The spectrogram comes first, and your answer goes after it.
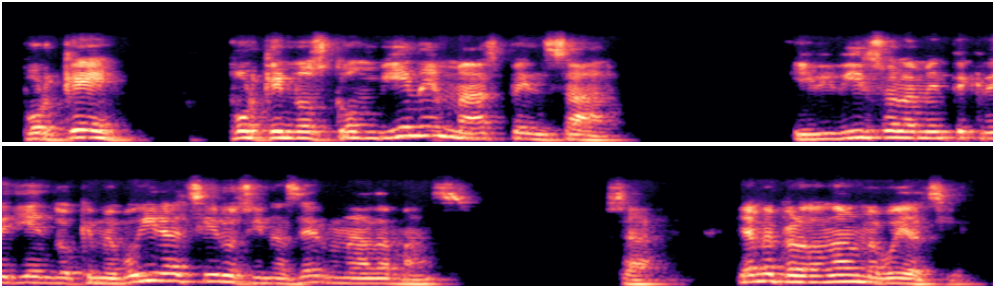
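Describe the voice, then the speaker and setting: A man's voice: fairly high pitch, mellow. A man preaching a sermon as pastor. He poses rhetorical questions and answers them, and repeats words for emphasis. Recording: distant mic, dull lo-fi sound.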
